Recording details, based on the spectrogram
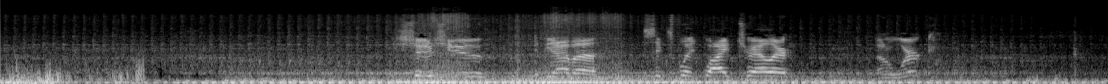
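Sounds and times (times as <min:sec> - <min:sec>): utility vehicle engine idling: 0:00.0 - 0:11.0.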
